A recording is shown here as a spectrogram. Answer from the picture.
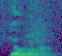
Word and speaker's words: Jung: Hay cartas que él intercambia con su discípulo Jung, Jung, algunos lo pronuncian Jung en alemán.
